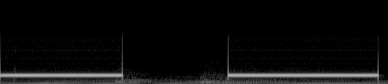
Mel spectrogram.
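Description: Telephone ringback tone from an outgoing call being placed: two long, steady mid-pitched tones, each over a second, separated by a quiet gap, with no voices.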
